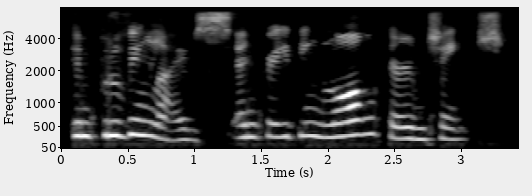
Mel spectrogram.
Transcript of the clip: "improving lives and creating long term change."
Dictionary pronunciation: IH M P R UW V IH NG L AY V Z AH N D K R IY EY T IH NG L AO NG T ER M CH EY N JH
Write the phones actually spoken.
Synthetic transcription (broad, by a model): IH M P R UW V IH NG L AY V S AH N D K R IY EY T IH NG L AO NG T ER M CH EY N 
